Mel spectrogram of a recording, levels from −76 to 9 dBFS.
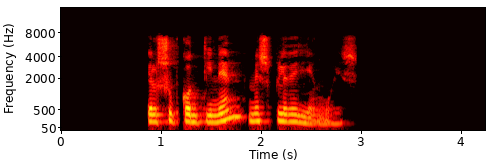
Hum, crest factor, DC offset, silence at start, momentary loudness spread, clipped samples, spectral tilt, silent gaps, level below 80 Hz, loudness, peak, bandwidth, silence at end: none; 20 dB; under 0.1%; 0.85 s; 14 LU; under 0.1%; -5 dB/octave; none; -64 dBFS; -23 LUFS; -6 dBFS; 7.8 kHz; 1.3 s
